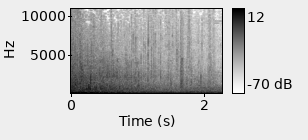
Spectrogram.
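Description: The Confringo fire spell exploding in the video game Hogwarts Legacy, a loud, low boom that rolls off and decays over about two seconds, with no speech over it.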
